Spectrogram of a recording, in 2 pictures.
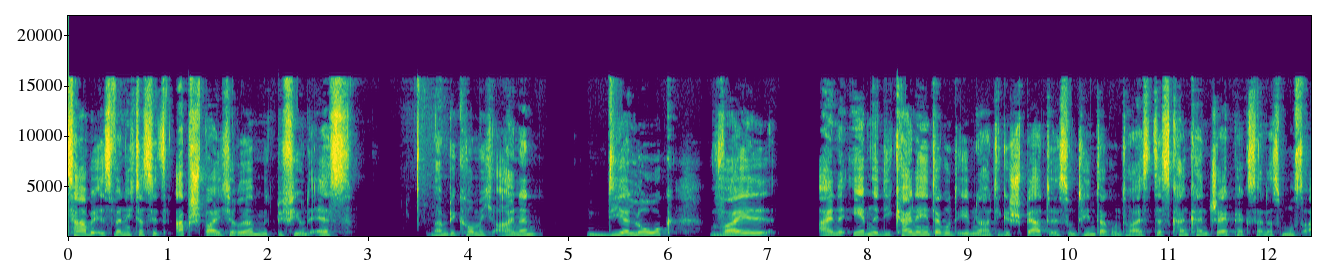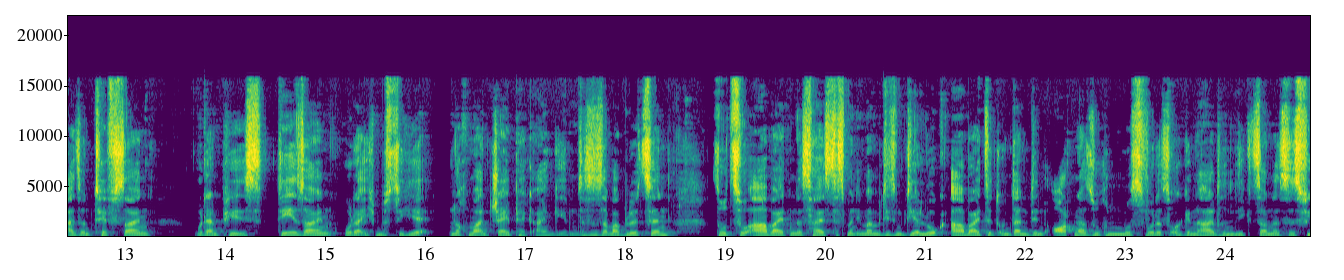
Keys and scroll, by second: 2.8 super+s.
